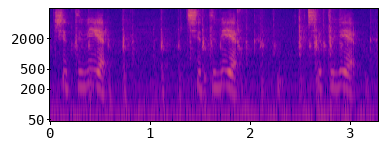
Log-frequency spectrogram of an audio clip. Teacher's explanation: the last letter is G, but we can easily pronounce it as K, just to make it a little bit easier for us for articulation.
